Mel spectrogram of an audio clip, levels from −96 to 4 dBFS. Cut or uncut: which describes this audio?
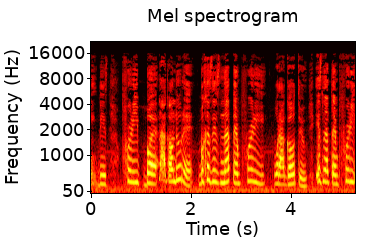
cut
